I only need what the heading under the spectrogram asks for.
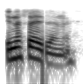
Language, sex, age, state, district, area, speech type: Telugu, male, 18-30, Telangana, Jangaon, urban, conversation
